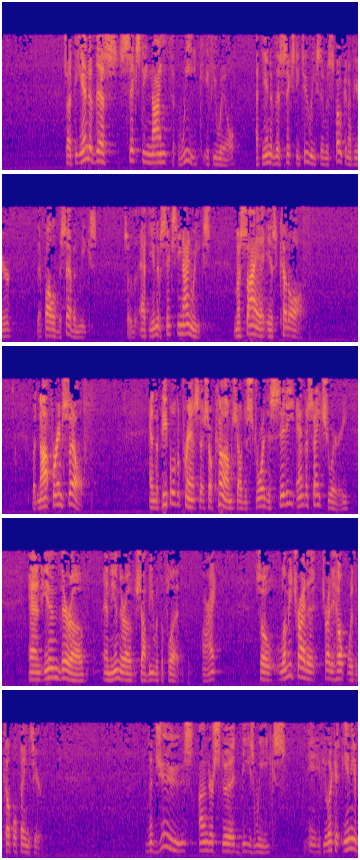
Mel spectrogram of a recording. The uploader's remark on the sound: Ketha Heights Baptist Church ~ Live Broadcast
